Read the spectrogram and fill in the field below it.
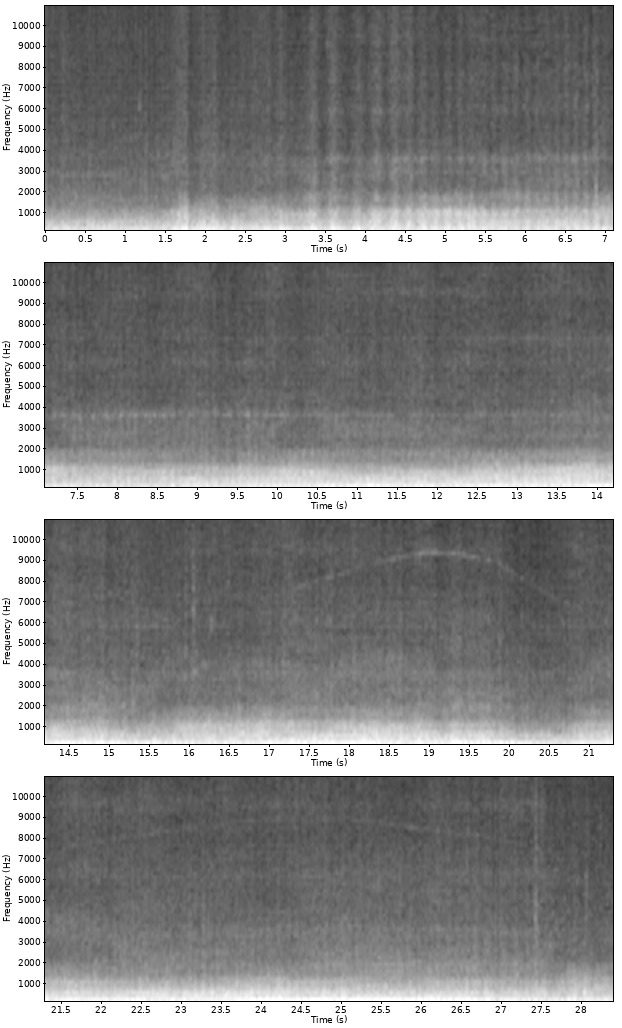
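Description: A truck's diesel engine rumbles steadily as it drives.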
